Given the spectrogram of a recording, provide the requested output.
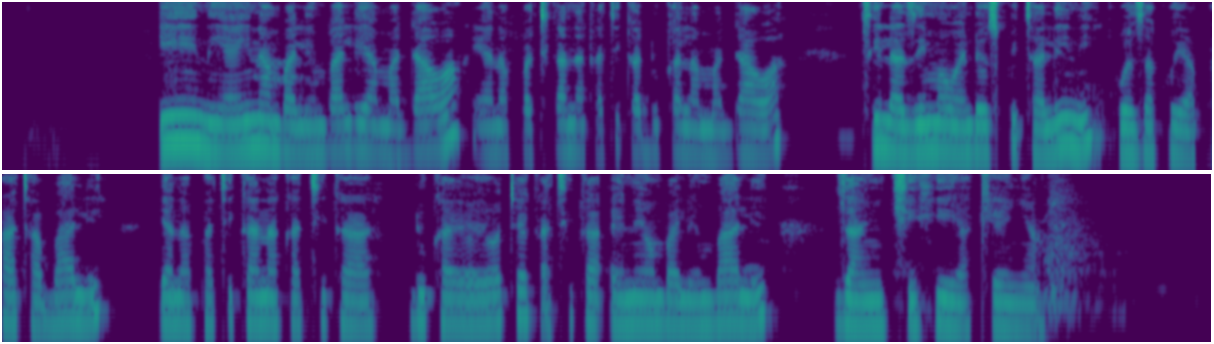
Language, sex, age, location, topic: Swahili, female, 25-35, Kisumu, health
